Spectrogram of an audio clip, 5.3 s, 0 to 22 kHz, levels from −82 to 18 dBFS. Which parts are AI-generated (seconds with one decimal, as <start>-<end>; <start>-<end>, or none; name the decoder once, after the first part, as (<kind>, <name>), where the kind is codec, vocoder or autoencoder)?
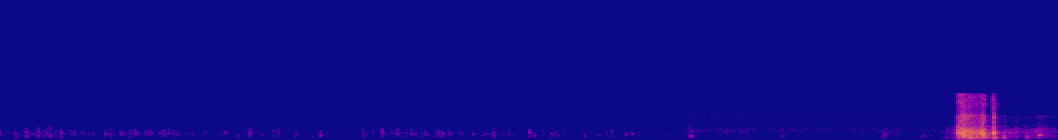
3.4-5.3 (autoencoder, DAC-VAE)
